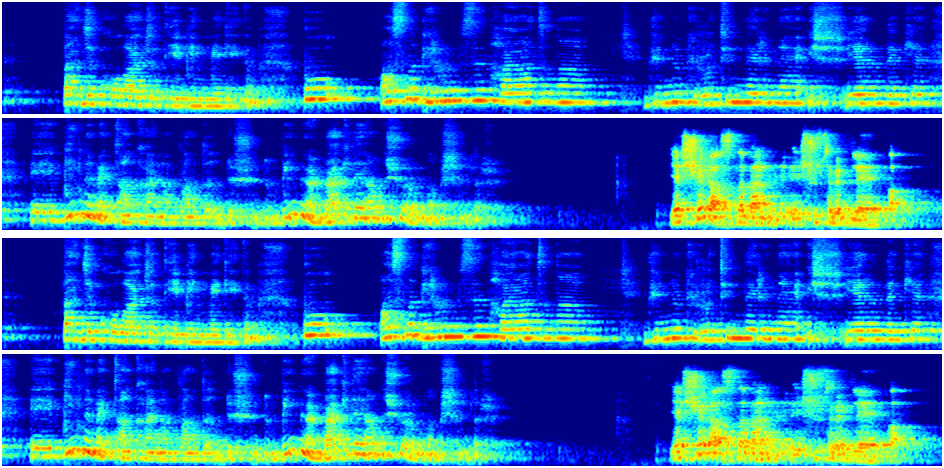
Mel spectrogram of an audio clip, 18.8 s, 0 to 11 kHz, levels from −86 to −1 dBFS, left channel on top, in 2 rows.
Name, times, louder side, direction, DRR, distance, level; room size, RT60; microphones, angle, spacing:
voice 1, 0.6-3.3 3.8-5.9 6.4-14.3, right 1 dB, 30° right, -4 dB, 0.4 m, -26 dB
voice 2, 16.1-18.3, left 2 dB, 65° left, 4 dB, 0.6 m, -21 dB
4.4 x 2.1 x 3.4 m, 1.0 s
head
